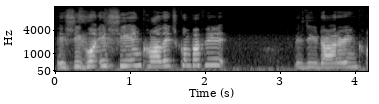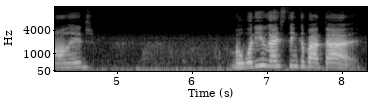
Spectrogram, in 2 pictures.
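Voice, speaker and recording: Chatty woman with a bright, high voice. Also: measured pace, long pauses, rough recording. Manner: chatty, repeats herself, many fillers like "you know". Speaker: livestream host. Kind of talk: casual live chat reading viewer comments.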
